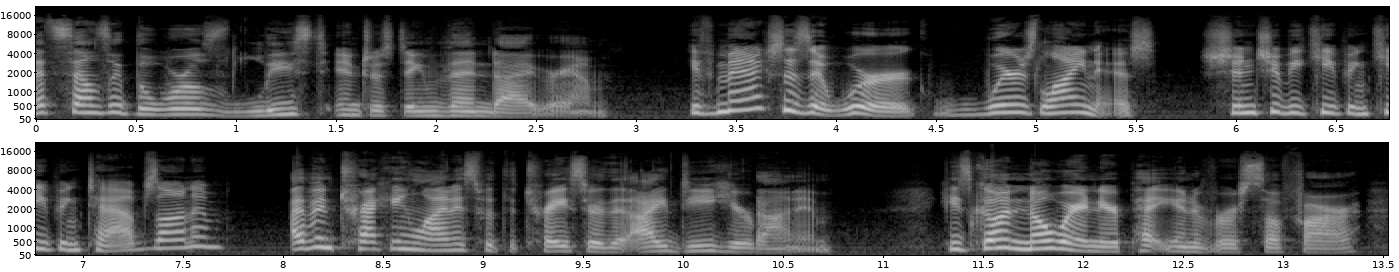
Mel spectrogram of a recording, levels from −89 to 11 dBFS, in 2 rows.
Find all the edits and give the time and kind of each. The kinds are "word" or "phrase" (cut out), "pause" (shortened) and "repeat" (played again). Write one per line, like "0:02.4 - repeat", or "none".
0:06.7 - repeat
0:10.4 - word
